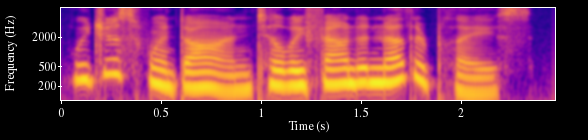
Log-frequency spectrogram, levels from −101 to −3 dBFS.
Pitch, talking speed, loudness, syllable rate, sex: 220 Hz, 220 wpm, -14 LUFS, 5.3 syllables/s, female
